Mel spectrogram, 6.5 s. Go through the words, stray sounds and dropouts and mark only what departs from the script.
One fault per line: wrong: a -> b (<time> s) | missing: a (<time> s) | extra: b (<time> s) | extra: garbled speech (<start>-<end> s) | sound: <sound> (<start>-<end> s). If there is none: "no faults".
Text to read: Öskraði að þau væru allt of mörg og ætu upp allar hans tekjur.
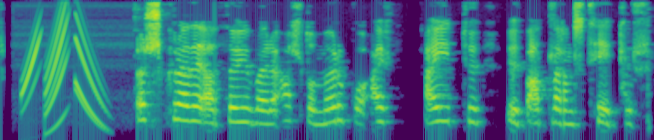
sound: chirp (0.2-1.1 s)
